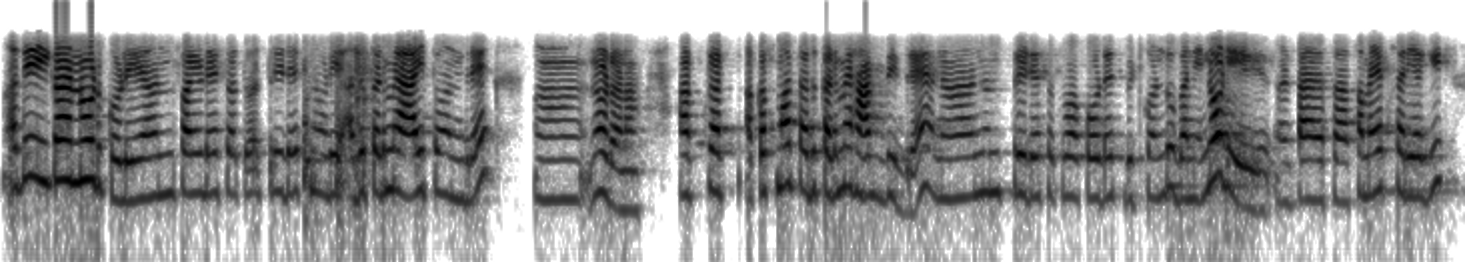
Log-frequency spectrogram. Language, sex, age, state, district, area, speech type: Kannada, female, 18-30, Karnataka, Davanagere, rural, conversation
